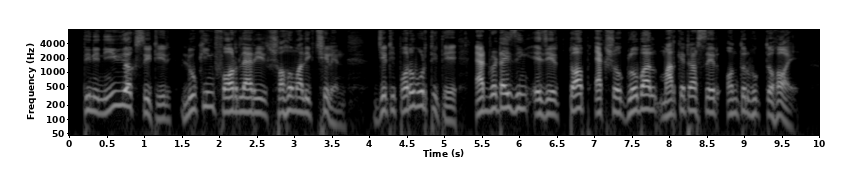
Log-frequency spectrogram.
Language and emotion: Bengali, neutral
